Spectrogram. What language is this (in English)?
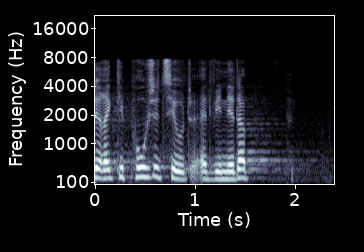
Danish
